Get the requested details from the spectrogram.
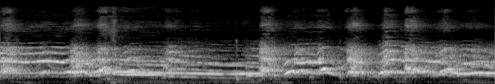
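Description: Several Siberian huskies howl together, their long wavering voices sliding up and down and overlapping.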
